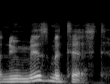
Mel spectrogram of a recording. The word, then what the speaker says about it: numismatist: Yes, a numismatist. Most folks can't pronounce it correctly either.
